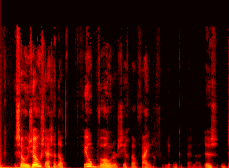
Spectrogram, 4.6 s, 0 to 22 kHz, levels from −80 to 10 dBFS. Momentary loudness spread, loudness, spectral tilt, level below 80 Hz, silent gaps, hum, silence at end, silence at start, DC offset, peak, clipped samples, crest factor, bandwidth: 18 LU; -25 LUFS; -4.5 dB/octave; -40 dBFS; none; none; 0 s; 0 s; under 0.1%; -4 dBFS; under 0.1%; 22 dB; 19 kHz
